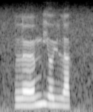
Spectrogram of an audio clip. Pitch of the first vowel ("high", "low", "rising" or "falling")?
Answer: rising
